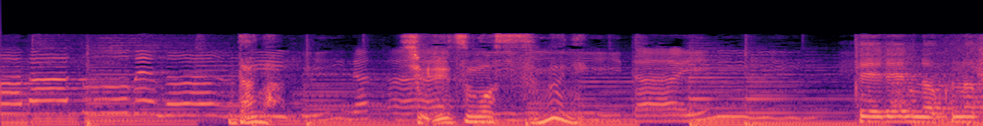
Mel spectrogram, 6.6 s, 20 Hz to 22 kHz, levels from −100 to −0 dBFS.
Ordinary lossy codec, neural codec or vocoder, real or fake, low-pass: MP3, 64 kbps; none; real; 7.2 kHz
